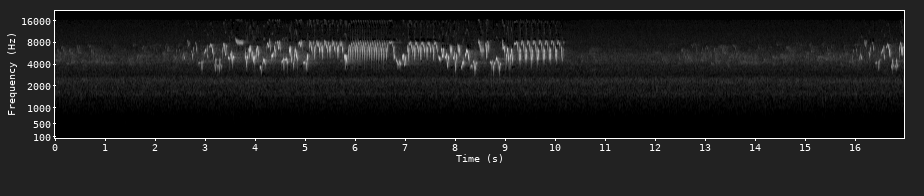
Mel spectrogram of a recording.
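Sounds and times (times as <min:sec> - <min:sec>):
Pacific wren singing a torrent of high jumbled notes in forest: 0:02.5 - 0:10.2, 0:16.0 - 0:16.9.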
